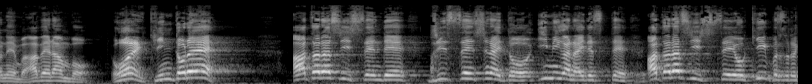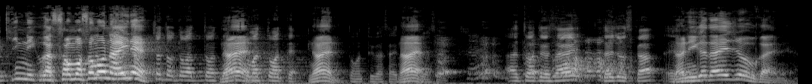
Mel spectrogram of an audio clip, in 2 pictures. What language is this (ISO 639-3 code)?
jpn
